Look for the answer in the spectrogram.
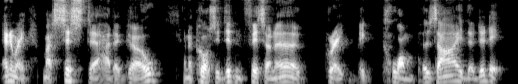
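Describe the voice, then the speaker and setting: A man's voice: mid-range voice, a little fast, pushed and bright, slightly rough. A man voicing a vain, jealous pantomime step-sister with a British accent, telling a story theatrically with snide, self-important, chatty asides. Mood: boastful, then indignant.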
